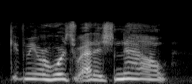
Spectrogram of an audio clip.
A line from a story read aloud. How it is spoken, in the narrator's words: Roger is always impatient, but he was screaming, caring only about killing the fingers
